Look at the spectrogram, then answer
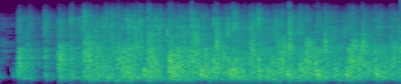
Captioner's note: audience claps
